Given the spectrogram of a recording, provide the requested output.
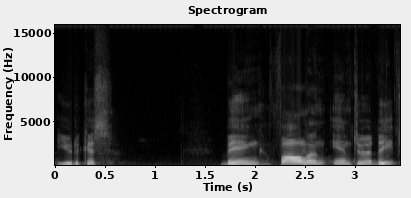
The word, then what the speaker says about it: Eutychus: certain young man named eudivis eutychus that way you pronounce it eutychus being fallen into a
